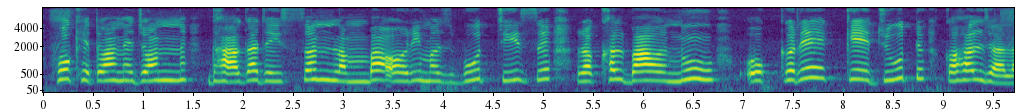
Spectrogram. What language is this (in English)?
Bhojpuri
